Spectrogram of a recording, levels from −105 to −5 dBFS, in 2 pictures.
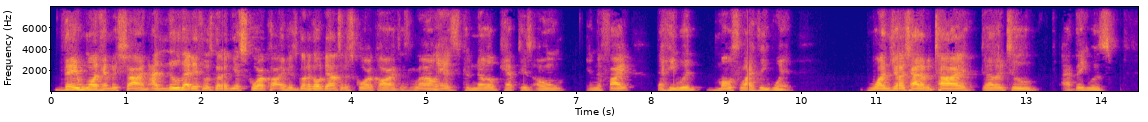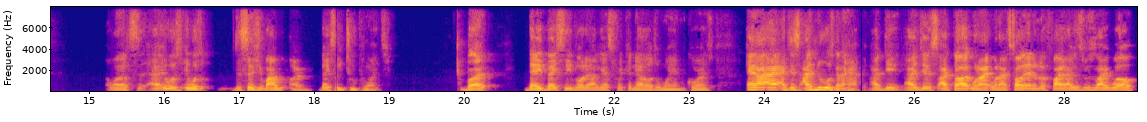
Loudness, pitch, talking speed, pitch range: -21 LUFS, 130 Hz, 225 wpm, 120-145 Hz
